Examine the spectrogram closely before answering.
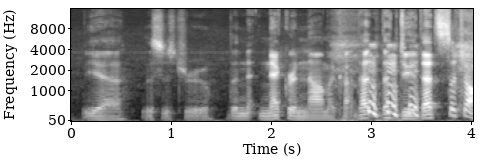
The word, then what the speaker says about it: Necronomicon: The Necronomicon. That dude, that's such a hard thing to pronounce.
